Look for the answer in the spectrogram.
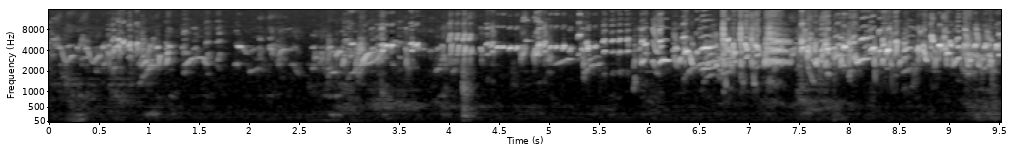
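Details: Red-fronted serins (Serinus pusillus), Central Asian finches, singing together in unison after feeding, warming up their voices among other birds; rapid high twittering of short slurred notes and trills, continuous and overlapping, building to a dense chorus near the end.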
